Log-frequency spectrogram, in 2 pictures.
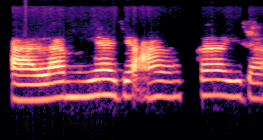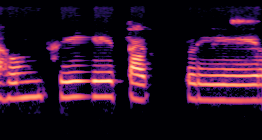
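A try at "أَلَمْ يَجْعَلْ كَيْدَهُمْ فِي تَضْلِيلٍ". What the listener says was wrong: Nah, beda kan sama sama taut. Beda. Ya, oke.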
